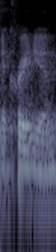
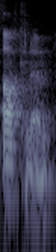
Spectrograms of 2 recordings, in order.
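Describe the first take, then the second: First: It sounds like 'a cranium'. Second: It sounds like 'ar-KAY-num'. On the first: The speaker calls it wrong. "I've been saying that wrong" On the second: The speaker calls it right. "but it's Arcanum"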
